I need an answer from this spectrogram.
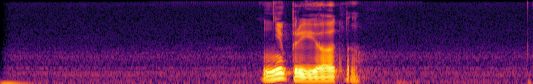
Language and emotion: Russian, sad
